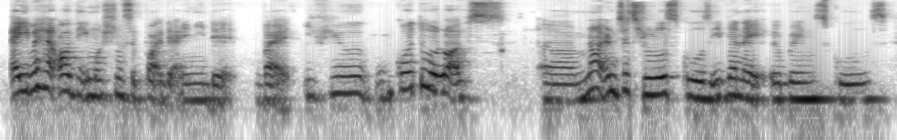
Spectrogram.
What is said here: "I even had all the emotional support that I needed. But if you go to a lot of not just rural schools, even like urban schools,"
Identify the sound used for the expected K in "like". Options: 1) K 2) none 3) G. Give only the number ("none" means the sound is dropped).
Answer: 1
